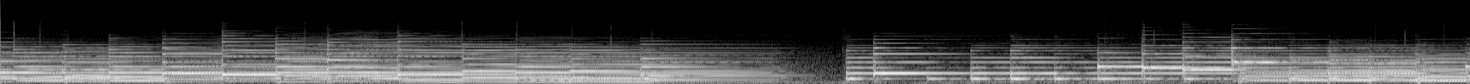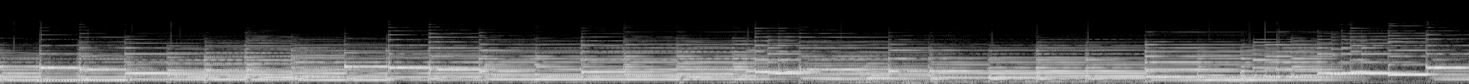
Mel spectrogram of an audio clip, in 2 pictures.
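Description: Throughout the music, the input gain is likely set far too high, so a fast limiter clamps down on every loud passage. That is gain pumping: the gain swings by around 10 dB under each peak, squashing the dynamics, while the call's band-limited processing tops out near 8 kHz.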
